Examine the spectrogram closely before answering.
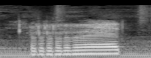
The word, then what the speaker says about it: read: sini bukunya book is Red by Mom ini bacanya red kalau udah dia kata kerja ketiga bacanya red tetapi penulisannya tetap kata kerja keduanya juga begitu red juga baca nyata cara menulisnya read begitu maka bisa kita simpulkan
